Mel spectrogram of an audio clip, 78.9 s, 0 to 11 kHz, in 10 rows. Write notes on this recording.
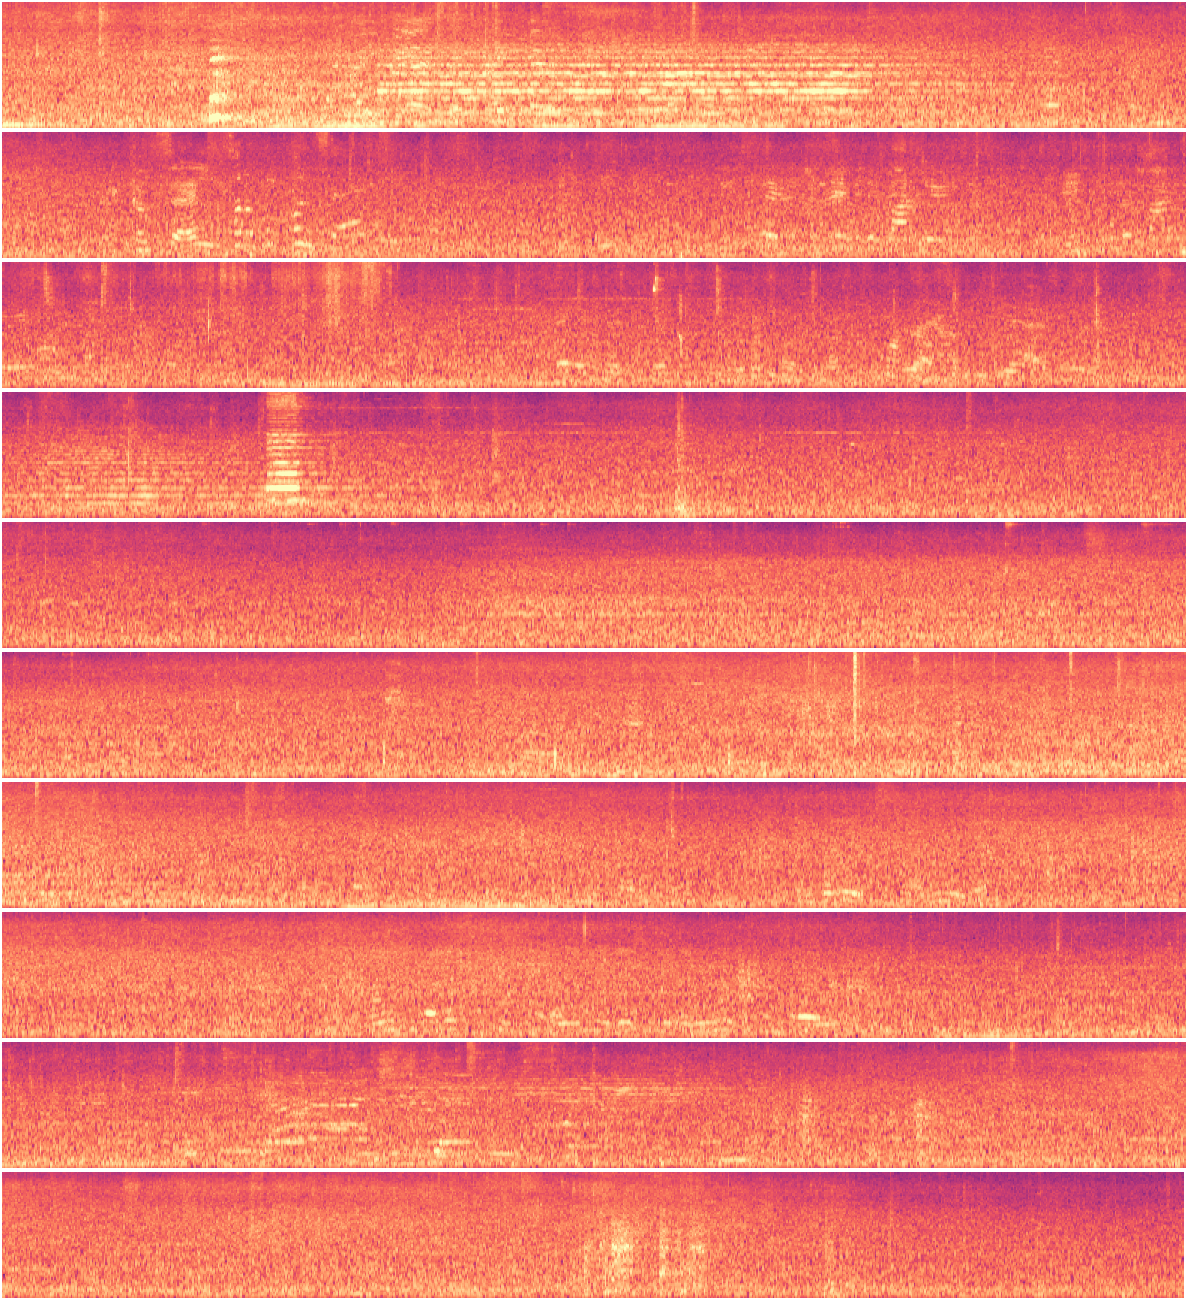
Exiting Grand Central-42nd Street Station through a less known passage that leads to a lobby of a building.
